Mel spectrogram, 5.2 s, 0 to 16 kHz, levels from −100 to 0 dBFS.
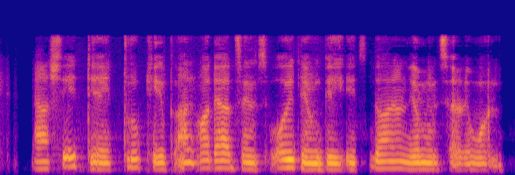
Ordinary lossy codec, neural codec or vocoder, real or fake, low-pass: none; codec, 16 kHz, 1 kbps, FunCodec, trained on LibriTTS, 50 frames a second; fake; 7.2 kHz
